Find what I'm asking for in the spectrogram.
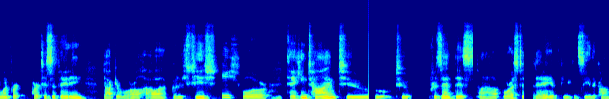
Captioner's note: non-English language spoken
